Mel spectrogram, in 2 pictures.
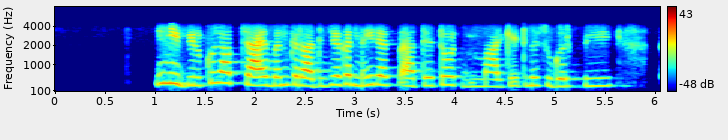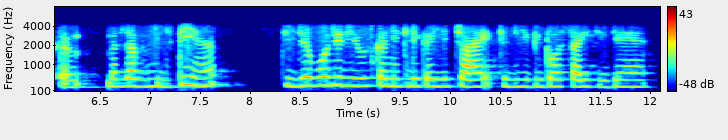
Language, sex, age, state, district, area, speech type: Hindi, female, 18-30, Madhya Pradesh, Balaghat, rural, conversation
